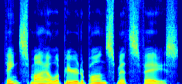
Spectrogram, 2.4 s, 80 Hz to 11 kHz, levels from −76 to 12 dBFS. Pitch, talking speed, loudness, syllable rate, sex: 145 Hz, 175 wpm, -16 LUFS, 4.8 syllables/s, male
